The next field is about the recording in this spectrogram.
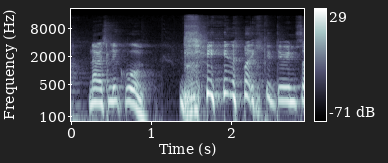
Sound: laughs

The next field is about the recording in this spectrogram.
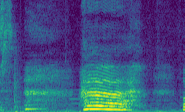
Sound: sighs

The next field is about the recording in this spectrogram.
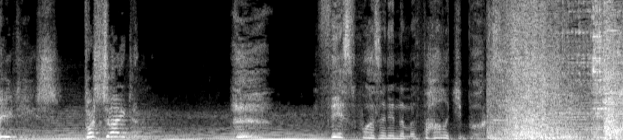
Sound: gasping

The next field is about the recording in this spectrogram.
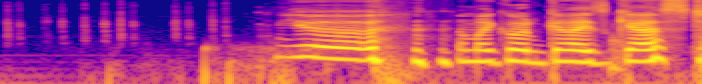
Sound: laughs

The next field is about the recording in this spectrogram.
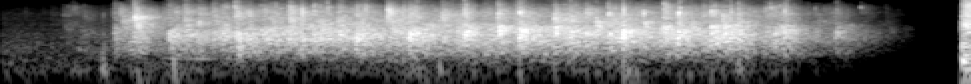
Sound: audience applauds

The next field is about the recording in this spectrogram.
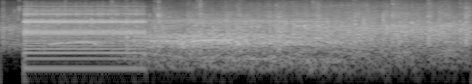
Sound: crowd jeering; buzzer beeping; crowd clapping

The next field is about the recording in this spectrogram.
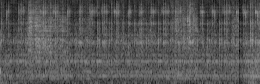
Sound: grinding machine running

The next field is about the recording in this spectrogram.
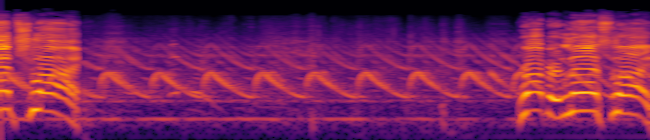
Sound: alarms ringing

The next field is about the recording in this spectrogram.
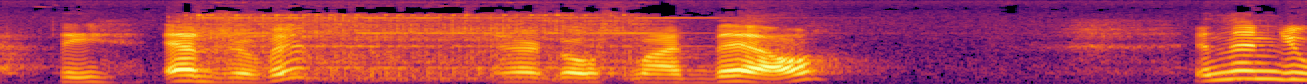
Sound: bell rings

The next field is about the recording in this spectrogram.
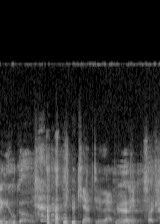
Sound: laughs

